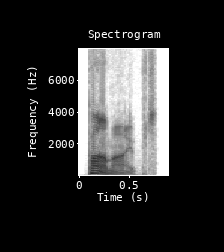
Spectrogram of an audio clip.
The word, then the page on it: palmiped: British English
